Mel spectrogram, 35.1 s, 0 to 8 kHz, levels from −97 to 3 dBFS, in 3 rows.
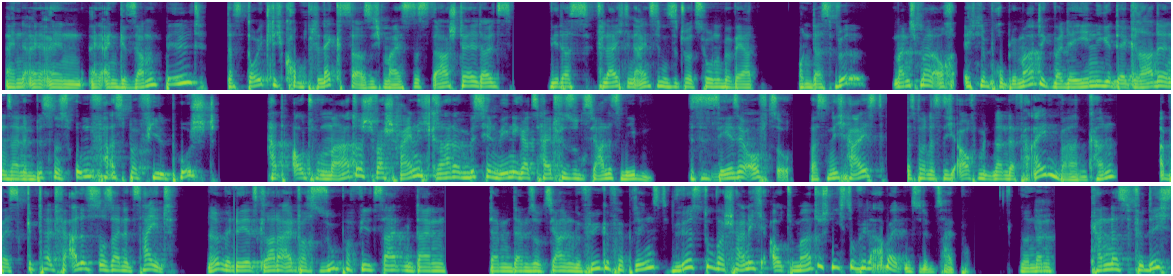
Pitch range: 115-175 Hz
